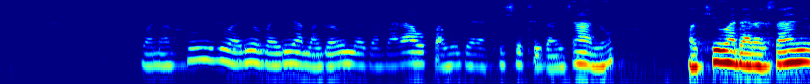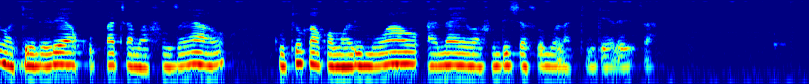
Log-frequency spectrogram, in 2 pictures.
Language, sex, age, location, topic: Swahili, female, 25-35, Dar es Salaam, education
